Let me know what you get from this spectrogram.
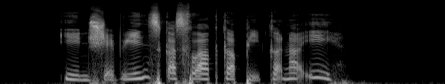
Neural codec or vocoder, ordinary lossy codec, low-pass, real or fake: none; Opus, 64 kbps; 19.8 kHz; real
